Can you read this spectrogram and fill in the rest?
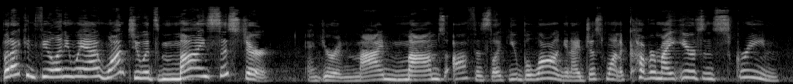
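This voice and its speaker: A woman's voice: fairly high pitch, normal speed, hardly any pauses, pushed and bright, voice pushed up. A woman reading an audiobook, voicing a young girl who is upset about her family, her voice raised and shaking. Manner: shaky, raised voice.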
